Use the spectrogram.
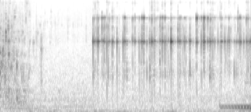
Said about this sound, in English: glass, ice, pour.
